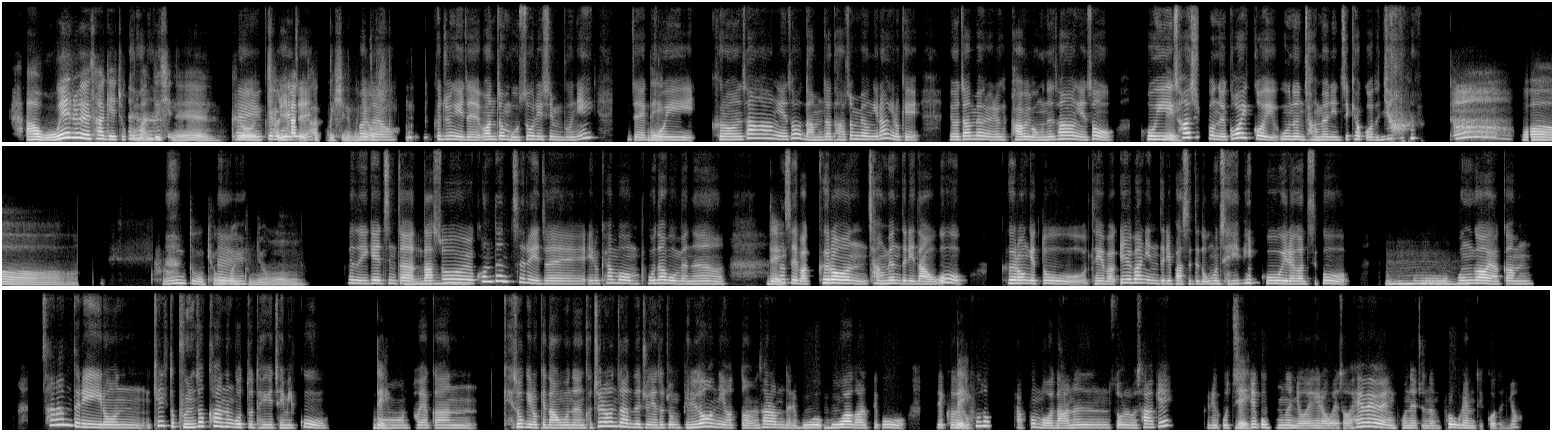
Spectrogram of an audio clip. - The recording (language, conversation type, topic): Korean, podcast, 누군가에게 추천하고 싶은 도피용 콘텐츠는?
- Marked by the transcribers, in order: laugh; laugh; laugh; gasp; tapping; other background noise; laugh; laughing while speaking: "재미있고"; in English: "빌런이었던"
